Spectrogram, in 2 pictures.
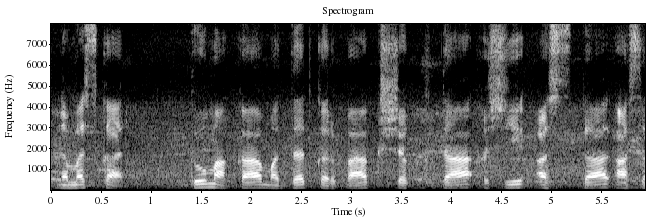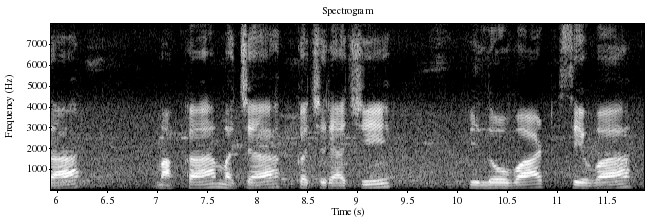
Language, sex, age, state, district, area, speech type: Goan Konkani, male, 18-30, Goa, Salcete, rural, read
